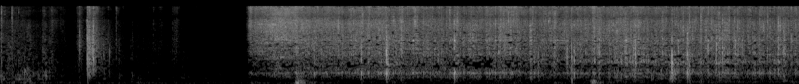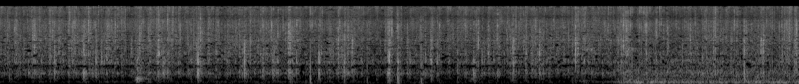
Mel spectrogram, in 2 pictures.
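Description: Sausage browns in hot oil in a pan for homemade lasagna, giving a steady, loud, close sizzle and crackle that starts abruptly after a quiet moment and runs on without pause, with small scrapes and pops.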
